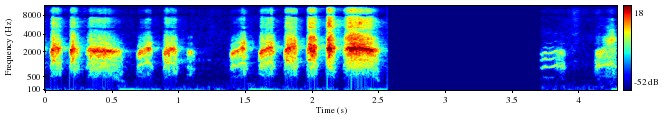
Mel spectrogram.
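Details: Female Chinese francolin lure call for trappers: quick series of coarse notes for about two and a half seconds, a silent gap, then softer notes returning.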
